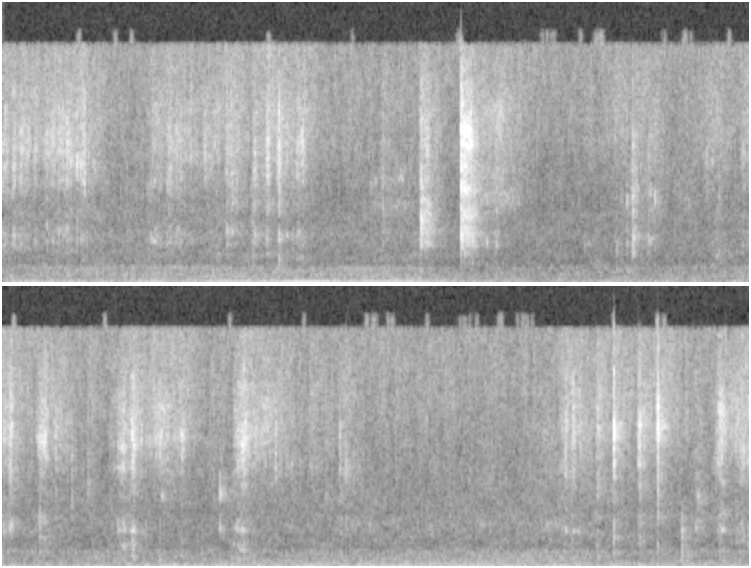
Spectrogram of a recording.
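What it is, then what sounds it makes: Gypsum plaster block being carved. A small, palm-sized block of solid white gypsum plaster is held in one hand and carved with a metal blade held in the other, with the shaved flakes falling onto foil below. Quiet, crisp scraping strokes with bright, gritty edges repeat throughout over a soft low rumble, with one sharper scratch standing out near the middle.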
